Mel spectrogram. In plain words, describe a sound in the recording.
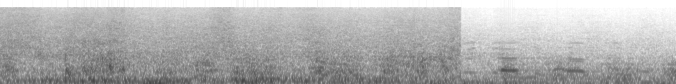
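A pressure washer sprays water hard against a tyre with a loud hiss.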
